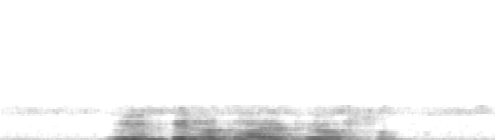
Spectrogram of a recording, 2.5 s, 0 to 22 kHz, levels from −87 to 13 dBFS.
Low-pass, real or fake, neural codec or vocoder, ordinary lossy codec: 5.4 kHz; real; none; Opus, 16 kbps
